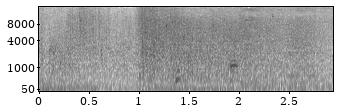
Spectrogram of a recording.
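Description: A heavy burst of crashing debris explodes.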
